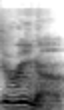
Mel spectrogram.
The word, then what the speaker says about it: Irina: By the way, you always say it wrong. It's Irina. Irina.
